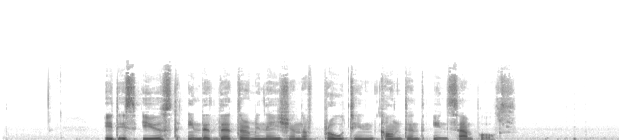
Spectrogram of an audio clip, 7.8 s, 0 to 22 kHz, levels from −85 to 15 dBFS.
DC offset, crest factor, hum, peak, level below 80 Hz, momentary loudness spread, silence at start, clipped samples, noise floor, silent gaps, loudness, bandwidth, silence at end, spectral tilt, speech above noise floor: under 0.1%; 20 dB; none; -6 dBFS; -72 dBFS; 9 LU; 1.3 s; under 0.1%; -70 dBFS; none; -26 LUFS; 12 kHz; 1.35 s; -5 dB/octave; 45 dB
